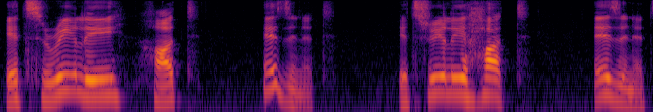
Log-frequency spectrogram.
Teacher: falling intonation, meaning the voice goes down when we know the answer and are just asking for agreement. It means that when I know the answer, I'm just asking for agreement.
